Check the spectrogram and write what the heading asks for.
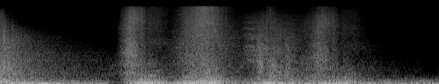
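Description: Broadcast graphics stinger: a sudden booming hit with a whoosh that fades, then about a second in a run of about four pulsing whooshes over heavy bass booms.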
